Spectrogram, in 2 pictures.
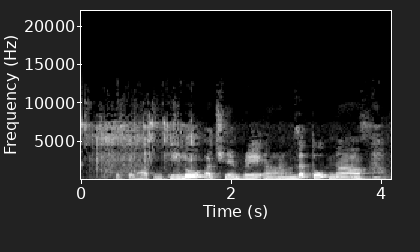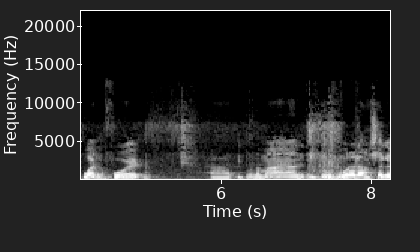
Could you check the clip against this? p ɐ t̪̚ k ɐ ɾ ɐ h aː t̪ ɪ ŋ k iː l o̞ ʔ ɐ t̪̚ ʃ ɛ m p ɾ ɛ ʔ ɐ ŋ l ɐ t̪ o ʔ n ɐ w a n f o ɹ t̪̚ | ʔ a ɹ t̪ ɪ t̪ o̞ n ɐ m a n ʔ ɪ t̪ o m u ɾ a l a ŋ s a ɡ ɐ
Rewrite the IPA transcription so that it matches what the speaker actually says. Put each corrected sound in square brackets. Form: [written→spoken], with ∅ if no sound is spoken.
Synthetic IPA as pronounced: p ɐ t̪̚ k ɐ [ɾ→l] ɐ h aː t̪ ɪ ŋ k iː l o̞ ʔ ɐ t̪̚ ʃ ɛ m p ɾ ɛ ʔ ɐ ŋ l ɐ t̪ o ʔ n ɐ w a n f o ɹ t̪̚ | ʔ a [ɹ→∅] t̪ ɪ t̪ o̞ n ɐ m a n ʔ ɪ t̪ o m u ɾ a l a ŋ [s→ʃ] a ɡ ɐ

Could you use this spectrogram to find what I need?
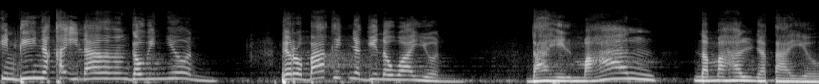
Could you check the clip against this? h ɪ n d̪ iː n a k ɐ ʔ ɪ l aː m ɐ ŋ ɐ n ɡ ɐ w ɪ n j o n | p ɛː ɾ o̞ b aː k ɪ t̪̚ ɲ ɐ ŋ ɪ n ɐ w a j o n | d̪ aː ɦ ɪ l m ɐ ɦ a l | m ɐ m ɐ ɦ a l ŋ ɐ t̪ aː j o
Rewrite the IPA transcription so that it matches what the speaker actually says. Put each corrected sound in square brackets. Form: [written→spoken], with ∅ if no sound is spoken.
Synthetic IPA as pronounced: h ɪ n d̪ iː [n→ɲ] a k ɐ ʔ ɪ l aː [m→ŋ] ɐ ŋ ɐ [n→ŋ] ɡ ɐ w ɪ n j o n | p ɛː ɾ o̞ b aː k ɪ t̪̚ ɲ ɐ [ŋ→ɡ] ɪ n ɐ w a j o n | d̪ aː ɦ ɪ l m ɐ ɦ a l | [m→n] ɐ m ɐ ɦ a l [ŋ→ɲ] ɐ t̪ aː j o

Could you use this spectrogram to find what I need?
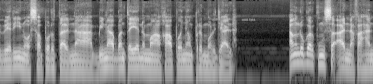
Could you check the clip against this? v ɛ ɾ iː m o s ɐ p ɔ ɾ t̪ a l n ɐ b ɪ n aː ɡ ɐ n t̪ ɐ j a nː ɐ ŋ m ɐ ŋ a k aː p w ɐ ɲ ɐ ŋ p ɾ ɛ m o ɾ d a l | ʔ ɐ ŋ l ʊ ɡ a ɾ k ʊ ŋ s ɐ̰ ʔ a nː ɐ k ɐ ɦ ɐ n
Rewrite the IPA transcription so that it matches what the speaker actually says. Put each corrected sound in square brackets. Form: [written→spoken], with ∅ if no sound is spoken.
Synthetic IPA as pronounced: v ɛ ɾ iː [m→n] o s ɐ p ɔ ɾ t̪ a l n ɐ b ɪ n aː [ɡ→b] ɐ n t̪ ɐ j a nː ɐ ŋ m ɐ ŋ a k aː p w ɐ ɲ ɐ ŋ p ɾ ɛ m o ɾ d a l | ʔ ɐ ŋ l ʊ ɡ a ɾ k ʊ ŋ s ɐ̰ ʔ a nː ɐ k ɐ ɦ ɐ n

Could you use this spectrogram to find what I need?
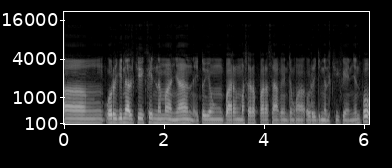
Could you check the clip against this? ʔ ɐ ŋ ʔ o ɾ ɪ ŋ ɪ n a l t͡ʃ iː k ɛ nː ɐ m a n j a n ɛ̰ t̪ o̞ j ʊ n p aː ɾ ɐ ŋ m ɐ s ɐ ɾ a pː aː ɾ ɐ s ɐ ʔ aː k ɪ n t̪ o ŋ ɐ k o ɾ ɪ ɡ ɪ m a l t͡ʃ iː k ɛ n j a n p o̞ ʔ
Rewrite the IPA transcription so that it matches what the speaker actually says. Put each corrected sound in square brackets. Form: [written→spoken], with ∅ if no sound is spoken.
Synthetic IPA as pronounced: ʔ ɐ ŋ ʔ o ɾ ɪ [ŋ→ɡ] ɪ n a l t͡ʃ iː k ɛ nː ɐ m a n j a n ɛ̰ t̪ o̞ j ʊ [n→ŋ] p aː ɾ ɐ ŋ m ɐ s ɐ ɾ a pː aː ɾ ɐ s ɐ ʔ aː k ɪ n t̪ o ŋ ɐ [k→ʔ] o ɾ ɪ ɡ ɪ [m→n] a l t͡ʃ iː k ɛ n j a n p o̞ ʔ

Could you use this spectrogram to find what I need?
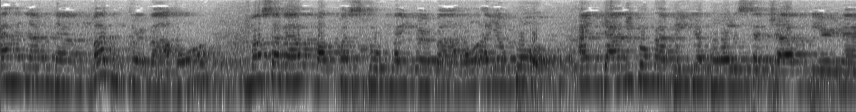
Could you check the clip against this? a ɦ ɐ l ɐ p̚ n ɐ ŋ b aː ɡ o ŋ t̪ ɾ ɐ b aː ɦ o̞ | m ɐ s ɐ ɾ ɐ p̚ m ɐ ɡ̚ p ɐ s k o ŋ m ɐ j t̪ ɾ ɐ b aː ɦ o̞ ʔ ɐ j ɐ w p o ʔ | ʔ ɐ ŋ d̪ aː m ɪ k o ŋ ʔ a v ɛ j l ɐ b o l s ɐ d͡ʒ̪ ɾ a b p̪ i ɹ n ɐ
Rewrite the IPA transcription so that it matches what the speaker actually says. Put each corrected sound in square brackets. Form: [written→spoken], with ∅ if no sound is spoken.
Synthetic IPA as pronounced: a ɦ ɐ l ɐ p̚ n ɐ ŋ b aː ɡ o ŋ t̪ ɾ ɐ b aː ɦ o̞ | m ɐ s ɐ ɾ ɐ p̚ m ɐ ɡ̚ p ɐ s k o ŋ m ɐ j t̪ ɾ ɐ b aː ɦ o̞ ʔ ɐ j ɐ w p o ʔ | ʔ ɐ ŋ d̪ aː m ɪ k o ŋ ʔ [a→ɐ] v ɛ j l ɐ b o l s ɐ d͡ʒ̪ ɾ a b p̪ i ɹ n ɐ

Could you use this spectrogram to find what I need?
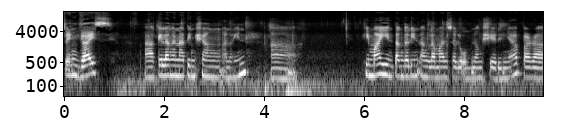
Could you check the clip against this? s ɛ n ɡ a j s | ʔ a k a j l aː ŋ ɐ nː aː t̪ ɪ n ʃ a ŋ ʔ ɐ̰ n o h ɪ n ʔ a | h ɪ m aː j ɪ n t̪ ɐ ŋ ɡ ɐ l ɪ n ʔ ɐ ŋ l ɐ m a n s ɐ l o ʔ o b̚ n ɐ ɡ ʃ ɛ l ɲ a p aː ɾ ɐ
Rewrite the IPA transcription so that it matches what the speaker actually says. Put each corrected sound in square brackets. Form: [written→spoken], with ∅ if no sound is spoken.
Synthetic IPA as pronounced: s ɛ n ɡ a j s | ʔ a k [a→ɐ] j l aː ŋ ɐ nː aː t̪ ɪ n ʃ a ŋ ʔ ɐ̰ n o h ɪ n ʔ a | h ɪ m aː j ɪ n t̪ ɐ ŋ ɡ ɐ l ɪ n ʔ ɐ ŋ l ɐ m a n s ɐ l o ʔ o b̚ n ɐ [ɡ→ŋ] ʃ ɛ l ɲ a p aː ɾ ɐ

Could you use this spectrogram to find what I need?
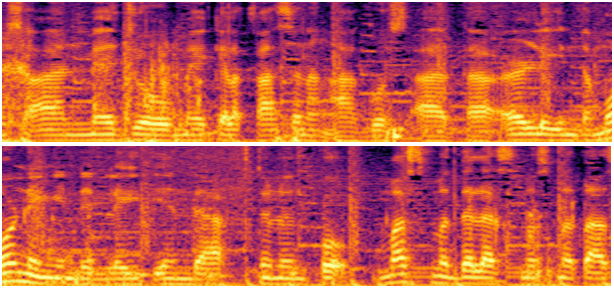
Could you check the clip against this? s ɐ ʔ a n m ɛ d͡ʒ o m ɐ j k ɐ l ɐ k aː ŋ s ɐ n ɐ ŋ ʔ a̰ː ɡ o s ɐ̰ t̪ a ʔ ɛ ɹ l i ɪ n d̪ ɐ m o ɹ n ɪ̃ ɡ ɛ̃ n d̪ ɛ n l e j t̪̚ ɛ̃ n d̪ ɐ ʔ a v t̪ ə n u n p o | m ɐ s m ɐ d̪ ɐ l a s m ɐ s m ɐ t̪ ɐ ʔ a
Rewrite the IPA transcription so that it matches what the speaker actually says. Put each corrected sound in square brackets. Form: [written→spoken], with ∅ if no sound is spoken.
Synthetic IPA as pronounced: s ɐ ʔ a n m ɛ d͡ʒ o m ɐ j k ɐ l ɐ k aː [ŋ→∅] s ɐ n ɐ ŋ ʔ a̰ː ɡ o s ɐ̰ t̪ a ʔ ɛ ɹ l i ɪ n d̪ ɐ m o ɹ n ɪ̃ [ɡ→ŋ] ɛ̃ n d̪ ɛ n l e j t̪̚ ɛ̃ n d̪ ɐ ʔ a [v→f] t̪ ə n u n p o | m ɐ s m ɐ d̪ ɐ l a s m ɐ s m ɐ t̪ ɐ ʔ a

